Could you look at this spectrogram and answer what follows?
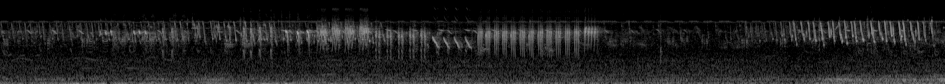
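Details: A breeding Black-browed Reed Warbler, its mate incubating eggs, sings in grassland at Watarase wetland, Japan: a busy, high stream of rapid buzzy trills and chattering notes, shifting pattern every second or two, over faint rumble.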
